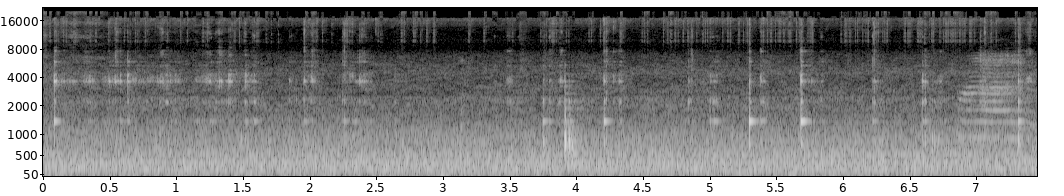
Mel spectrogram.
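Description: A sample stirred in a glass, giving faint, sparse clinks and taps against a steady background hiss.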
